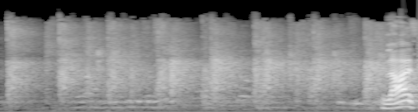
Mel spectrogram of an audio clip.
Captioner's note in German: Beifall CDU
